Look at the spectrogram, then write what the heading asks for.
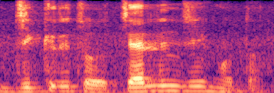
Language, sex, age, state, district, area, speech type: Marathi, male, 18-30, Maharashtra, Ratnagiri, rural, spontaneous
